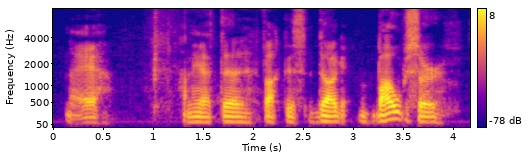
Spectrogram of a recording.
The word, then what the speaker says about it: Bowser: Nej, han heter Bowser. Aha. Ja, det är skitkult. – Jag vet inte, han kanske stavar det typ... Bauzer eller någonting, men det uttalas Bowser.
